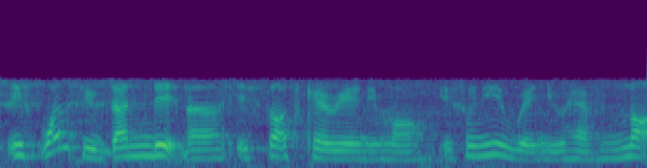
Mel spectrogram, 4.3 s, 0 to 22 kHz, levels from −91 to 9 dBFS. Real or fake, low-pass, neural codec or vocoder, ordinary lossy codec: fake; 3.6 kHz; codec, 16 kHz, 8 kbps, FunCodec, trained on Chinese and English, 25 frames a second; none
